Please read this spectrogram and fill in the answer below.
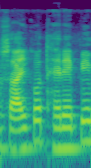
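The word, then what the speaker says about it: psychotherapy: Which letter is silent word in साइकोथेरेपी। तो साइकोथेरेपी में पढ़ा जाता है, सामने पहला अक्षर पी है, पी का प्रोनाउंसिएशन ही नहीं हो रहा है, इसलिए पी जो है इसमें साइलेंट होगा।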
